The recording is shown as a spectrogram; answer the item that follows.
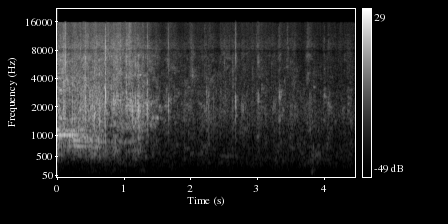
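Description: Audience applauding, loud at first, then dying away about a second and a half in to a few scattered claps.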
